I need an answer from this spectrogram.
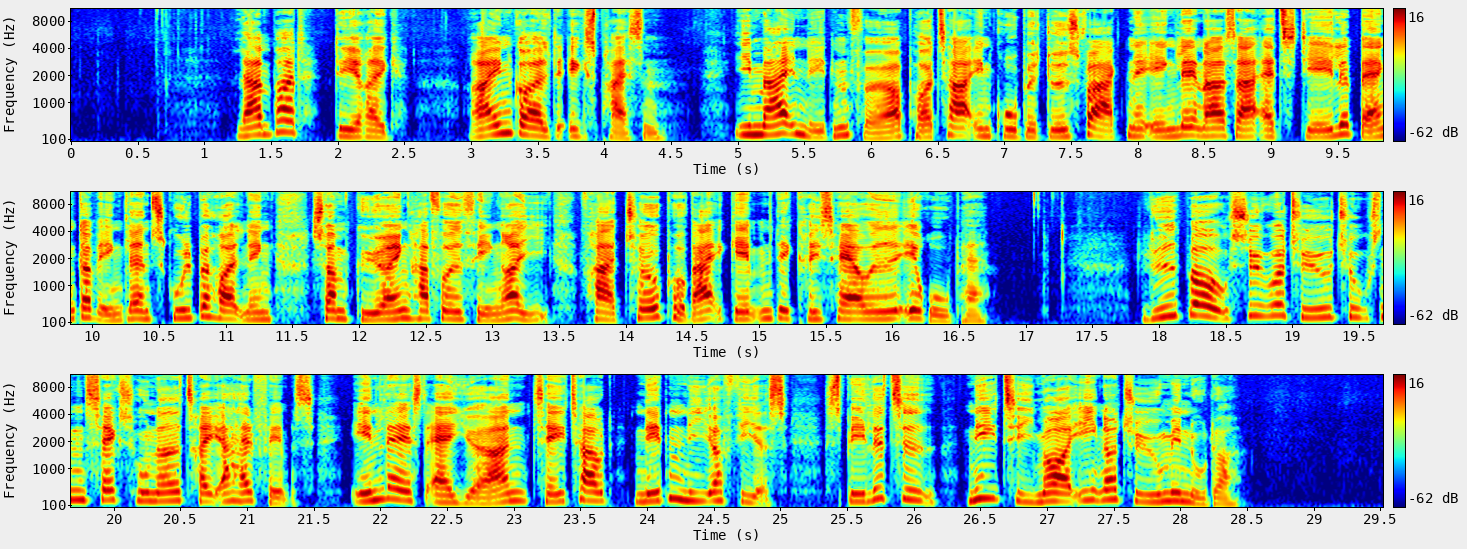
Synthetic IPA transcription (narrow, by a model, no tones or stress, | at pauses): lɑmb̥ɑd̥ːeʁaɡ̥ | ʁɑ̈ɪnɡ̥ɒ̽l̰d̥eɡ̥spʰʁasn̩ | imɑ̈ɪ̰ne̝d̥n̩fɶɐpʰɒ̽t͡sʰɑ̰̈ːʔe̝nɡ̥ʁub̥əd̥øðˠsfɒɑ̈ɡ̥̚d̥nəʔeŋlen̰ɐːsɑ̈ɪʔæd̥sd̥jeːləb̥æŋɡ̥ɒʋeŋlæn̰sɡ̥ulb̥e̝ɦɒ̽l̰ne̝ŋsɒ̽mɡ̥øʁeŋɦɑ̈fɔ̽ːð̩ˠfe̝ŋʁɐifʁɑ̈æ̥t͡sʰɔʊpʰɒ̽ʋɑ̈ɪ̰ɡ̥en̰m̩d̥e̝kʰʁishæʊð̞̩ˠəʔœʊʁo̝ːpʰæ | lyð̞ˠb̥ɔʊ̰syʊ̰ɒ̽t͡sʰyːʊət͡sʰṵːsn̩seɡ̥shunɐð̞ˠt͡sʰʁɛ̰ːɒ̽ɦælfem̰s | ʔe̝nlḛːsd̥æɐjɶɐnt͡sʰɛɪt͡sʰɑ̈ʊd̥ne̝d̥n̩niːɒ̽fiɐ̰sː | b̥e̝lət͡sʰið̰ˠ | nḭːt͡sʰiːmɐɒ̽ʔe̝̰ːnɒt͡sʰyːʊəminud̥ɐ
